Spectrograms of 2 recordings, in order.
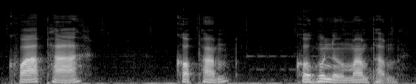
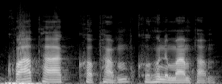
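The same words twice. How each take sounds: First: It is said very slowly, word by word. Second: It is said at normal speed as one sentence. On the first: "say it very slowly" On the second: "say it all together. Let's hear it as a sentence"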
